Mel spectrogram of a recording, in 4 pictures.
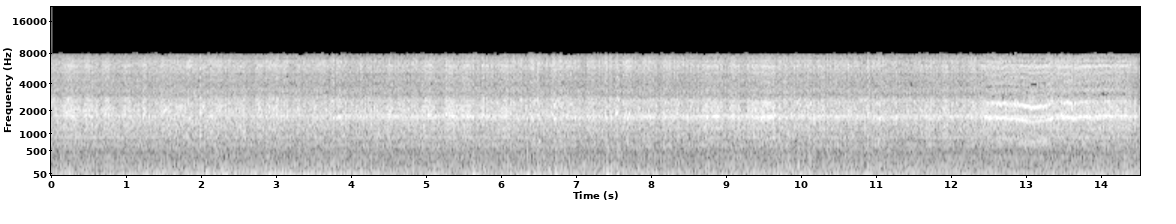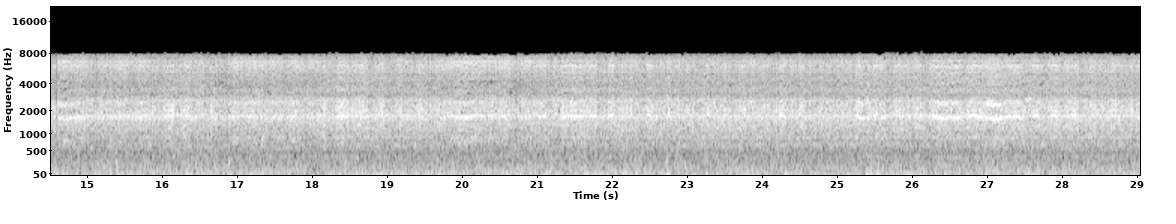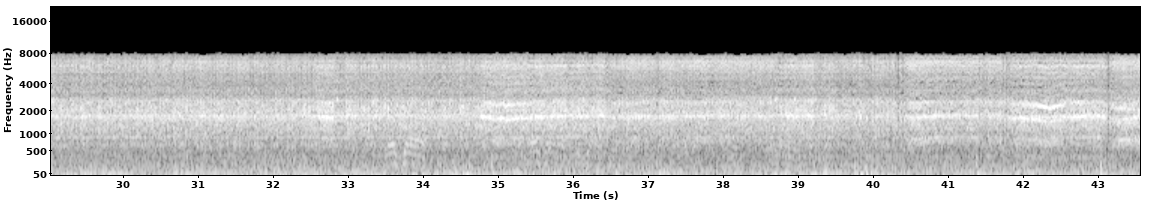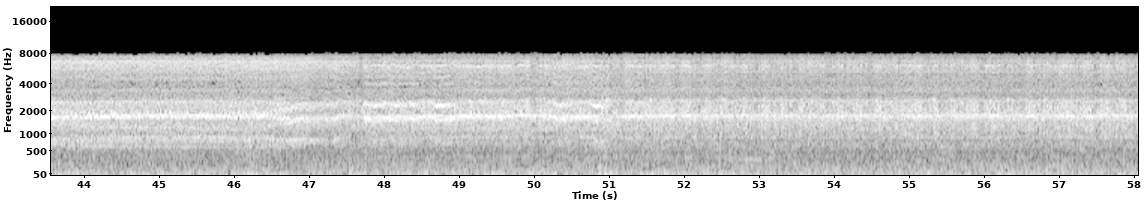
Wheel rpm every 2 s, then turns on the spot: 230, 230, 230, 230, 230, 230, 230, 230, 230, 230, 230, 230, 230, 230, 230, 230, 240, 230, 230, 230, 230, 220, 200, 200, 220, 230, 230, 230, 230.
none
